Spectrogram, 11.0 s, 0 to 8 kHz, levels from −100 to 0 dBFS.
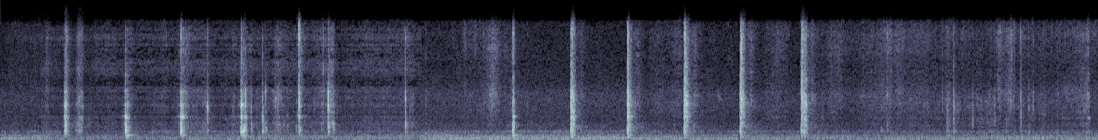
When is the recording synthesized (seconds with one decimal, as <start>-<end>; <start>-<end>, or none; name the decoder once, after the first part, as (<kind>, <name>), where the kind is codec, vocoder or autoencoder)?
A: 0.4-4.2 (codec, HILCodec)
